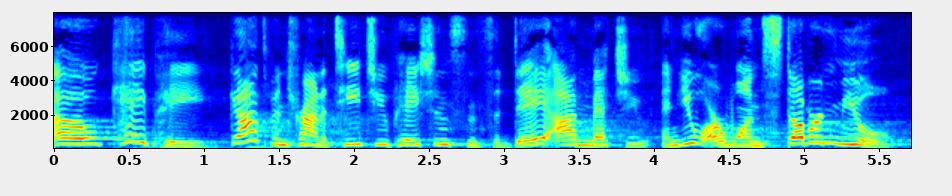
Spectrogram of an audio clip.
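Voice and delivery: put-on good, full, natural Texas accent. Quoting a friend who phones and laughs at the speaker's anxiousness, in a Texas accent. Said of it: "great Texas accent".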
